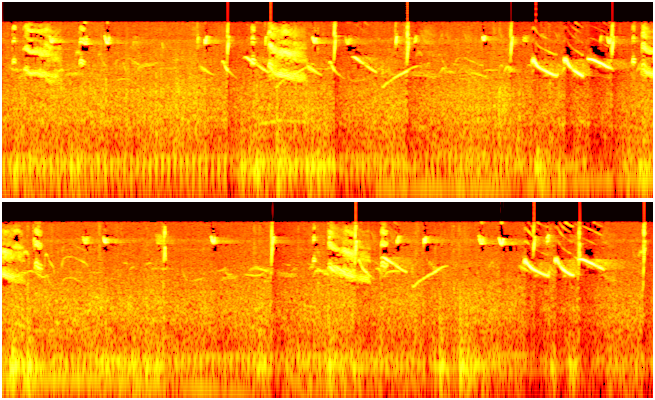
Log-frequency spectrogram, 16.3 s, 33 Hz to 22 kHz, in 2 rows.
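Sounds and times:
Green-winged saltator singing strong falling whistles: 0:00.0 - 0:16.2.

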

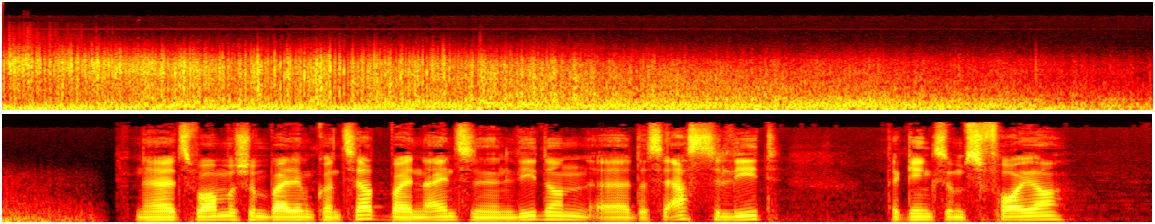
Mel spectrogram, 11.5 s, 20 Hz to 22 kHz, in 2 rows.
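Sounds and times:
explosion sound effect used in a live music show: 0:00.0 - 0:06.3
speech: 0:06.4 - 0:11.2.

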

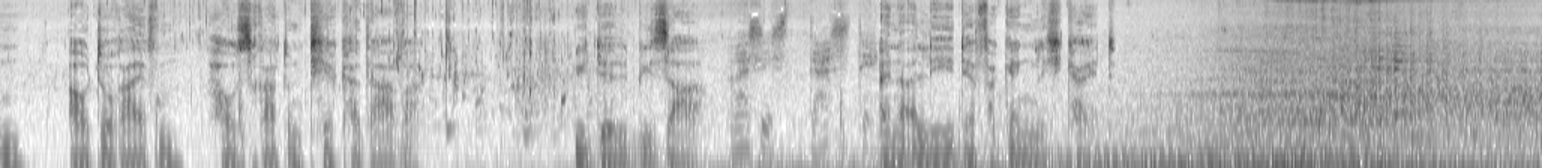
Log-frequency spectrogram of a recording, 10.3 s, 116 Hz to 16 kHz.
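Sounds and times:
speech: 0:00.5 - 0:03.1, 0:03.8 - 0:07.7
regional train on the Neisse valley line crossing a river between Zittau and Görlitz: 0:05.4 - 0:10.2.

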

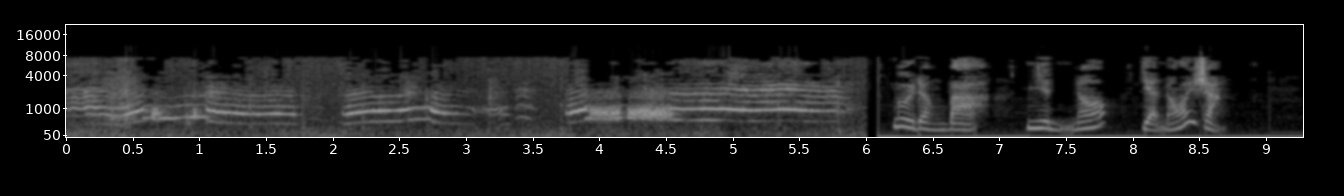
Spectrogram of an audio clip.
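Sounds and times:
baby held in a woman's arms crying loudly: 0:00.0 - 0:05.9
speech: 0:06.3 - 0:08.8.

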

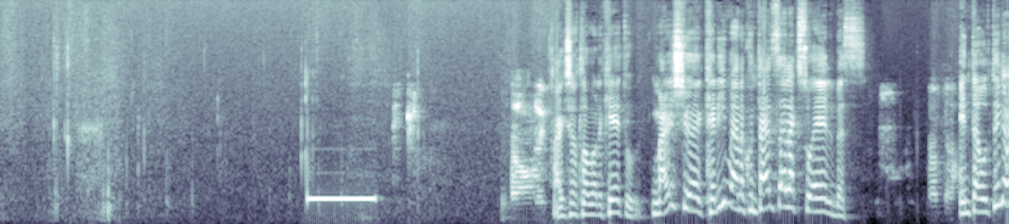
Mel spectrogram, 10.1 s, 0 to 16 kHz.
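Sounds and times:
telephone key beeps while dialing: 0:03.1 - 0:03.8
steady telephone tone while calling someone: 0:03.1 - 0:03.9
speech: 0:05.4 - 0:08.7, 0:09.3 - 0:10.0.

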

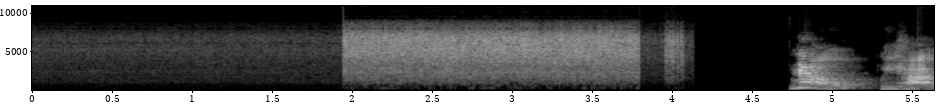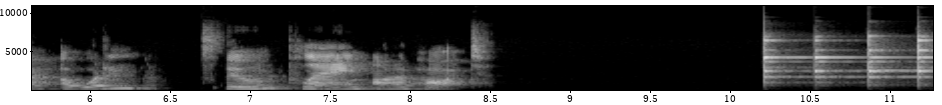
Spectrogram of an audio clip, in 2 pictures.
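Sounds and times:
tap water running from a faucet: 0:00.0 - 0:04.2
speech: 0:04.9 - 0:08.5.

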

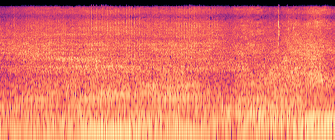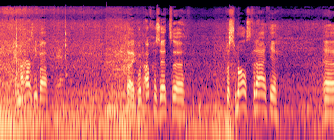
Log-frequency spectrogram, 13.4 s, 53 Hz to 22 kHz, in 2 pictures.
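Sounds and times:
motor scooter engine carrying a passenger through city streets of South Jakarta: 0:00.0 - 0:09.5
road noise: 0:00.0 - 0:13.3
speech: 0:07.4 - 0:07.8, 0:09.2 - 0:12.4, 0:13.2 - 0:13.3.

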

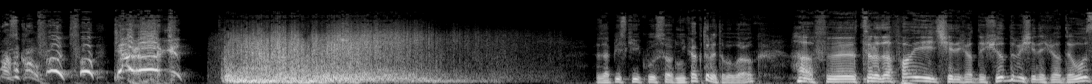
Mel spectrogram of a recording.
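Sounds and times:
speech: 0:00.0 - 0:02.4, 0:06.0 - 0:10.9
thrown hand grenade exploding sound effect: 0:02.1 - 0:05.8.

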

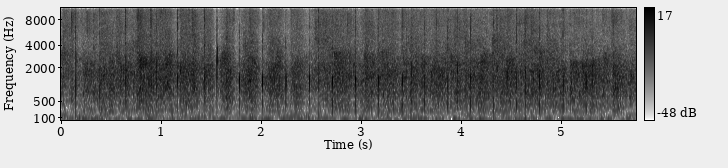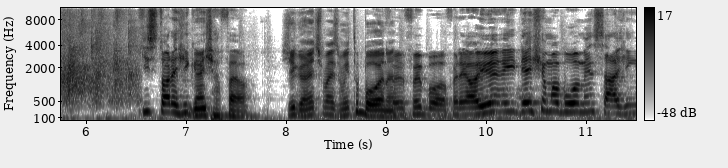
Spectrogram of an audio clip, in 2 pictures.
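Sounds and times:
crowd applauding: 0:00.0 - 0:06.9
speech: 0:06.6 - 0:11.4.

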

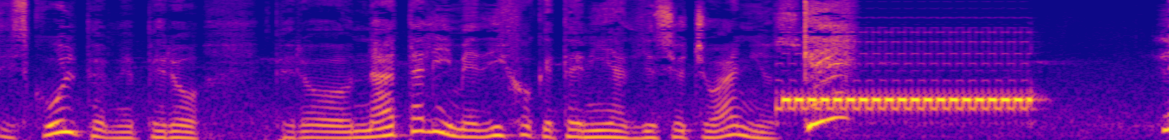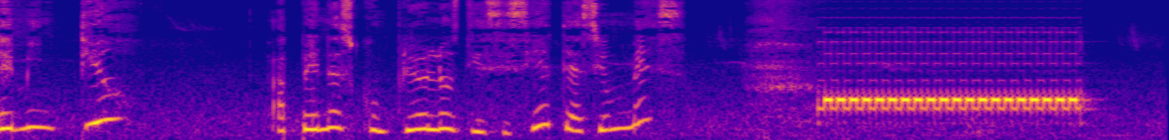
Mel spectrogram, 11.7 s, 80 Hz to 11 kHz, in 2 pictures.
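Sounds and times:
speech: 0:00.0 - 0:04.4, 0:05.8 - 0:06.6, 0:07.2 - 0:10.1
telephone ringing with pulsing warbling tones: 0:03.9 - 0:05.3, 0:09.9 - 0:11.4.

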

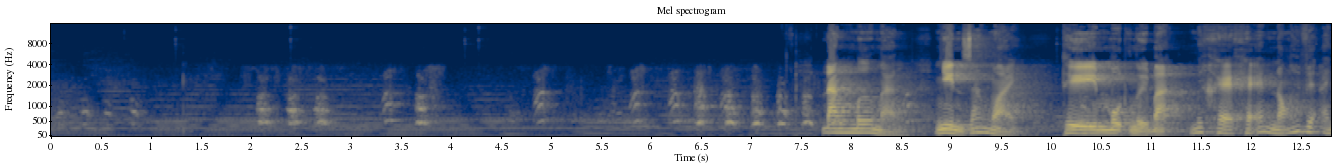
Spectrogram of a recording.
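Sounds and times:
dog barking at the end of a village lane on a cold night: 0:00.0 - 0:01.0, 0:01.8 - 0:07.8, 0:08.4 - 0:08.8
speech: 0:07.7 - 0:12.8.

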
